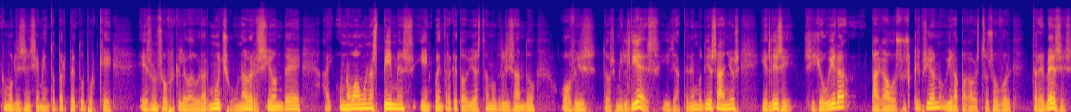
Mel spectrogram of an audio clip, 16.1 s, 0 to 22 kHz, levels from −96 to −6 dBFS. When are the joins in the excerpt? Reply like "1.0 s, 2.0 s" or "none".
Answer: none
